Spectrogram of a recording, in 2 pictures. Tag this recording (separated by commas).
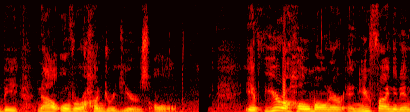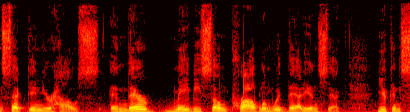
Speech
